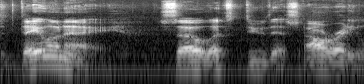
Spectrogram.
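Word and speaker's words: Dilone: got to tell you whoever came up with the pronunciation of that name is a crack smoker but it's day lennae so let's do this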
